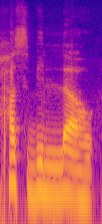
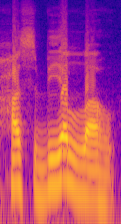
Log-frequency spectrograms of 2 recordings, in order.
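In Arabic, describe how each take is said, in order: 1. الياء الأخيرة لا حركة لها. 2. الياء الأخيرة متحركة بفتحة قصيرة. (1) "لو تركت الياء ساكنة ستقول حسبي الله" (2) "لو فتحت فتقول حسبي الله"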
